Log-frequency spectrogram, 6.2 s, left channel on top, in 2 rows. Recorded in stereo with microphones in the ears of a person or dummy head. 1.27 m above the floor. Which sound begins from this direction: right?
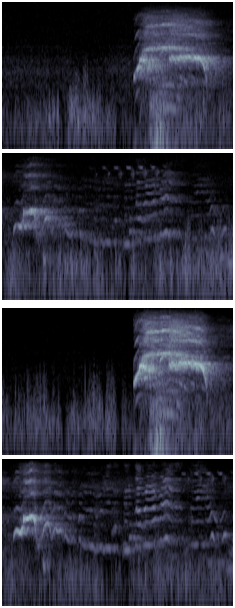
A scream, at 1.8 s.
